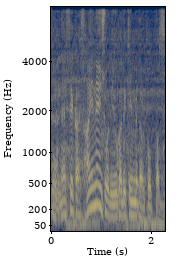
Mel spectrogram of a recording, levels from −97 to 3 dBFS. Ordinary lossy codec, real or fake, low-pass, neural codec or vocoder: none; fake; none; codec, 16 kHz, 16 kbps, FunCodec, trained on Chinese and English, 50 frames a second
